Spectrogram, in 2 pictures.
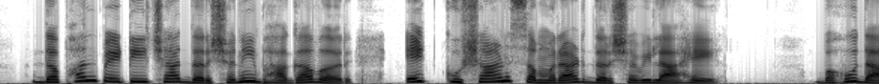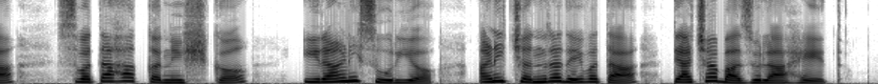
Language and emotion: Marathi, neutral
